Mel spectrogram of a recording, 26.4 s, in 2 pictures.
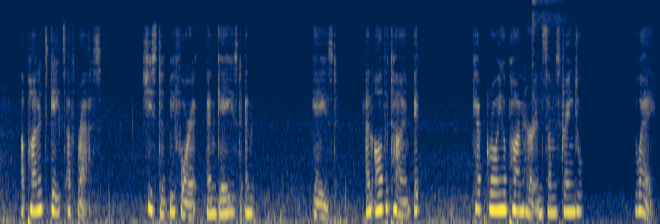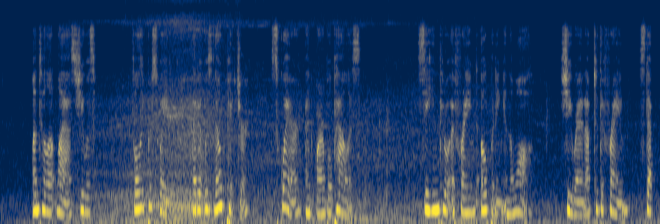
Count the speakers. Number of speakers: one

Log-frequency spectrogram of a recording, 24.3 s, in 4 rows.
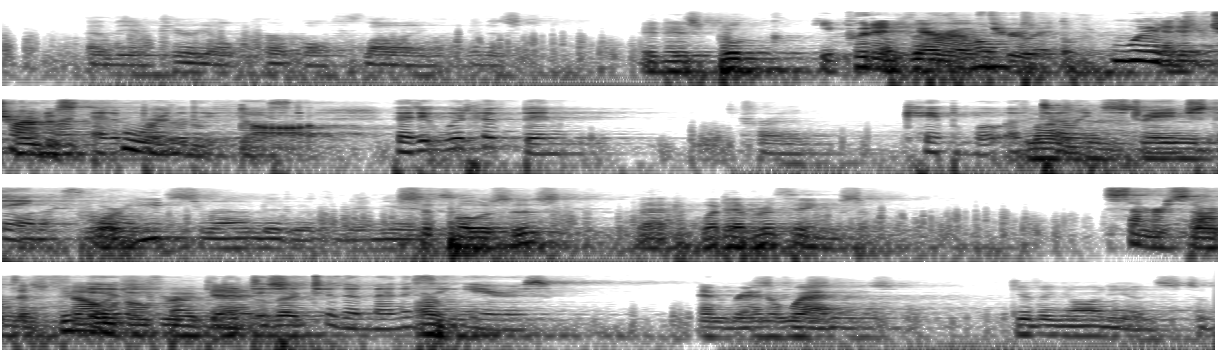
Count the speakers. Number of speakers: five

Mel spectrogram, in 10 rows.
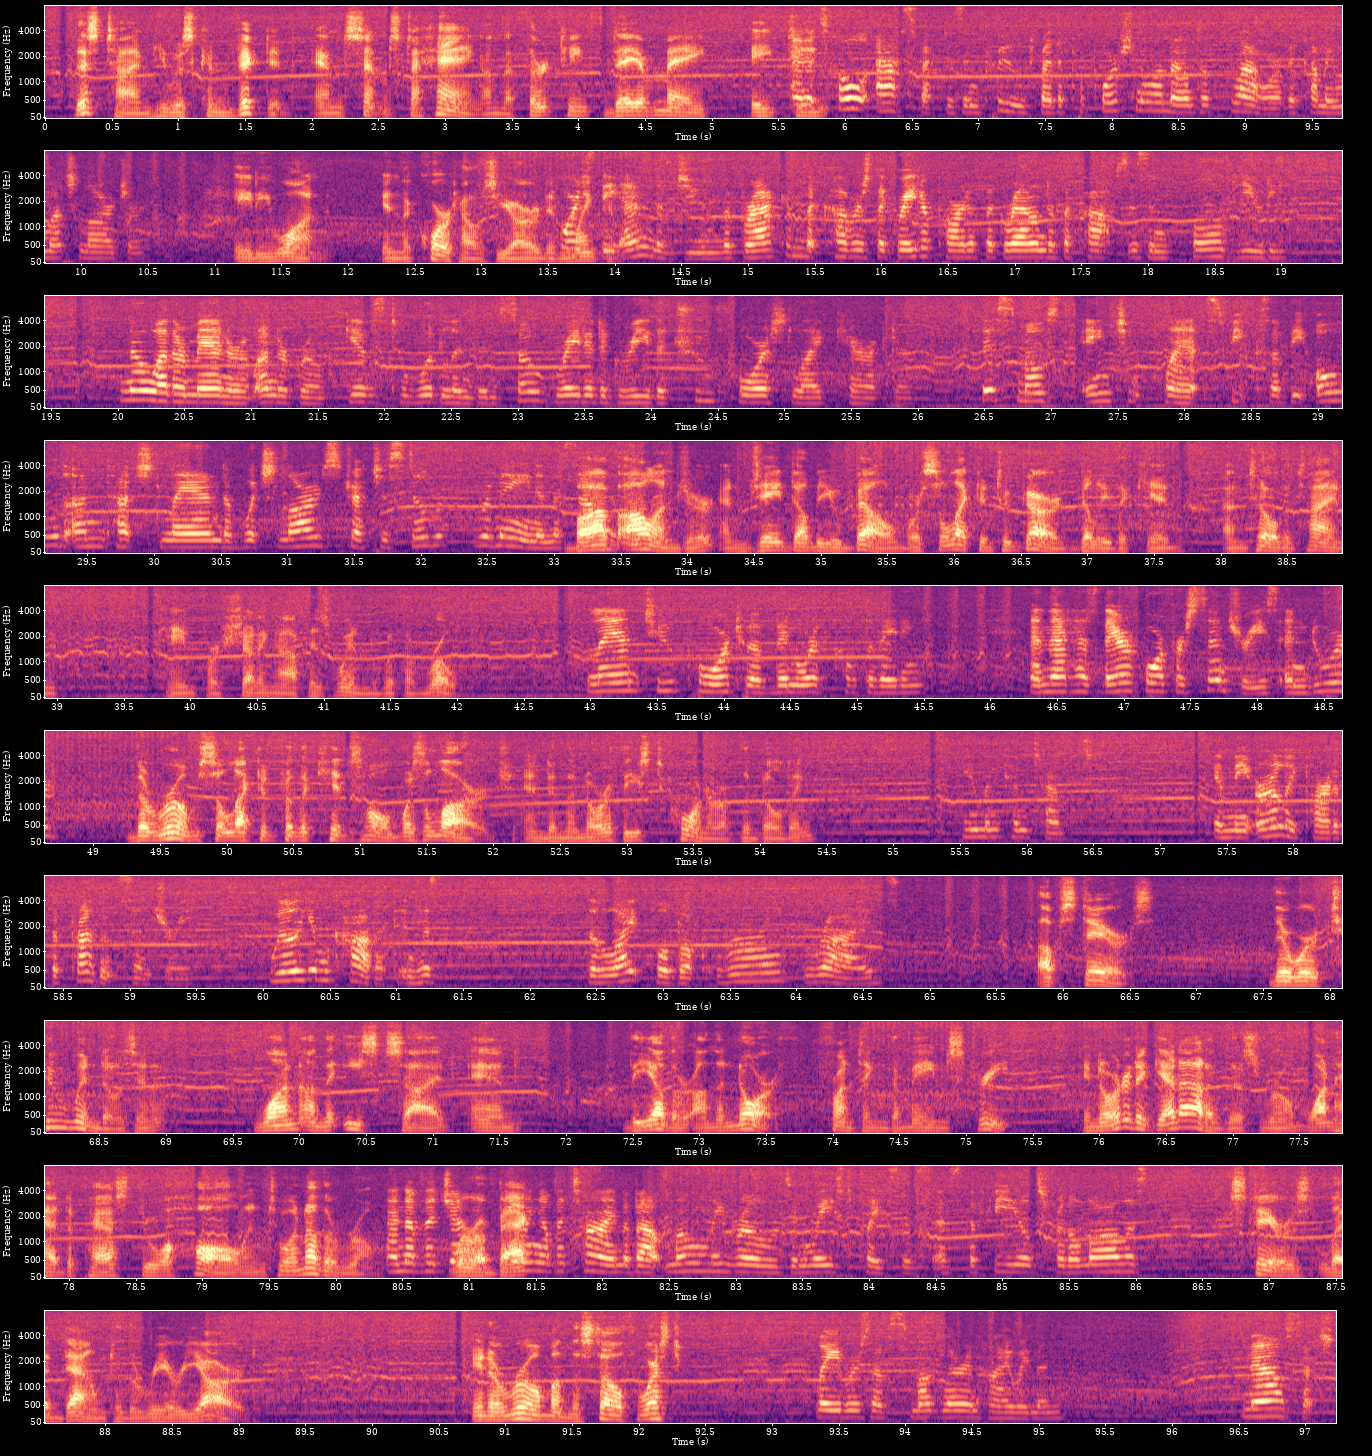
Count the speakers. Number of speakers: two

